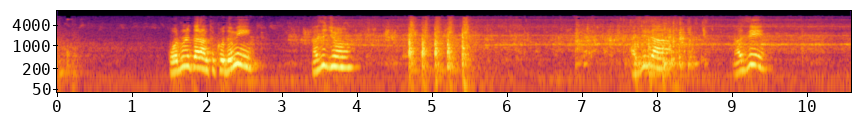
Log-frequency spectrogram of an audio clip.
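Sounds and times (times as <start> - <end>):
speech: 1.5 - 2.8, 3.4 - 4.1, 7.8 - 8.4, 9.0 - 9.6
knocking on a toilet door: 4.7 - 5.7.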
